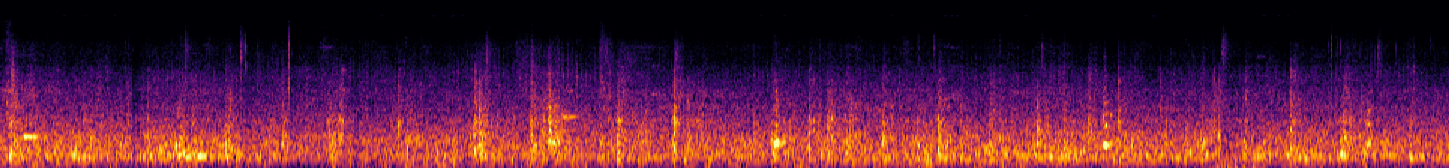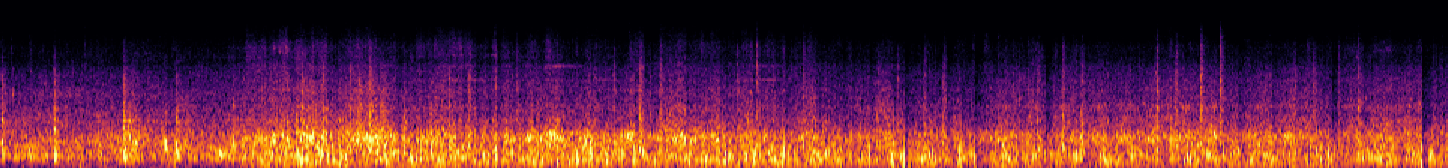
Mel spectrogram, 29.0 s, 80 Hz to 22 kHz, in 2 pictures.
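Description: Diesel-hauled passenger train heard from an open coach window, with class 37 locomotives at the head: steady running noise with the wheels clicking over the rail joints. The noise grows louder about seventeen seconds in.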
